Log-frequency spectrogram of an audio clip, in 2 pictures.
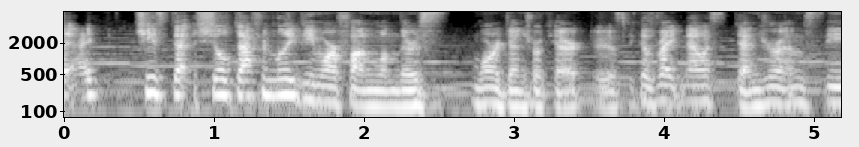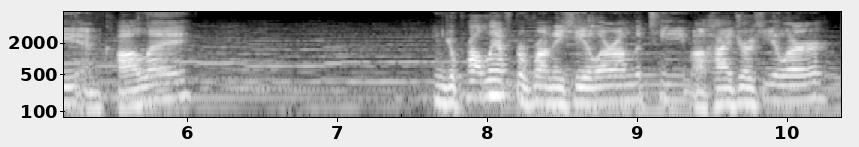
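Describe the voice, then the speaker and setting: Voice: mid-range voice, pushed and bright. Casual game streamer over faint music. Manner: hesitant, repeats words, says like often. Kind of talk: casual playthrough commentary.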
